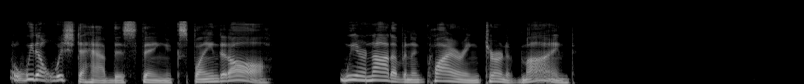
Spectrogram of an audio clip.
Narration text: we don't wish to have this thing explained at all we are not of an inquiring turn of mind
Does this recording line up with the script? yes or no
yes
